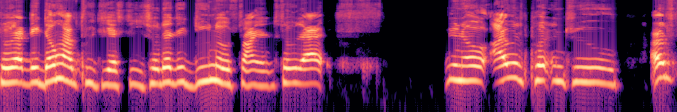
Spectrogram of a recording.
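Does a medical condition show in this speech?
Yes: cerebral palsy; cerebral palsy diagnosed as toddler, mainly affects speech and fine motor skills; speech primarily affected.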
